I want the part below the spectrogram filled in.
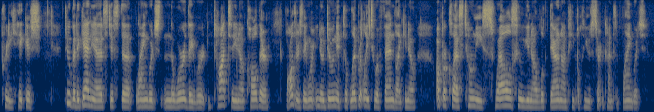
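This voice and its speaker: A woman with a Pittsburgh accent giving informal explanatory talk as a writer, in a halting, rambling and opinionated way. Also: lowish voice, steady tone. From Pittsburgh, Pennsylvania, United States. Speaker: writer giving writing advice.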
